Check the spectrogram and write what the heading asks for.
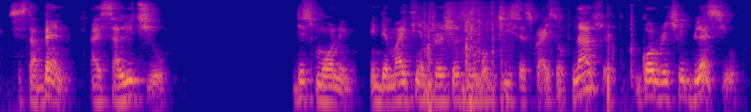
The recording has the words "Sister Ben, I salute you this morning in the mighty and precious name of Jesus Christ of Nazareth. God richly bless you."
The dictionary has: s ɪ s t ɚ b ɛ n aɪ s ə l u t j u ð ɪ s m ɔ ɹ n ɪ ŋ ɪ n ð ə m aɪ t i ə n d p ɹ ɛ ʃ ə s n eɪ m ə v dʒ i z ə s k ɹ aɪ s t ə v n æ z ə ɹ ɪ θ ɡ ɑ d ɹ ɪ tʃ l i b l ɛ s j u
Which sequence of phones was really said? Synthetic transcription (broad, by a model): s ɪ s t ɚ b ɛ n aɪ s ə l u t j u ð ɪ s m ɔ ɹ n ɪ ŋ ɪ n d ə m aɪ t i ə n p ɹ ɛ ʃ ə s n eɪ m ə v dʒ i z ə s k ɹ aɪ s t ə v n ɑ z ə ɹ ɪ t ɡ ɑ d ɹ ɪ tʃ l i b l ɛ s j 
